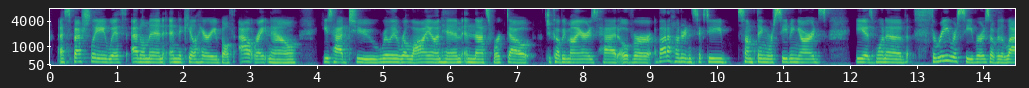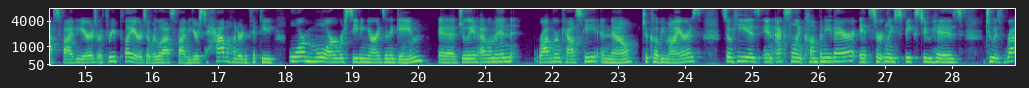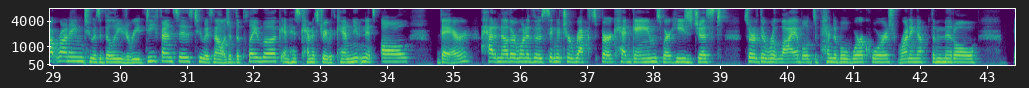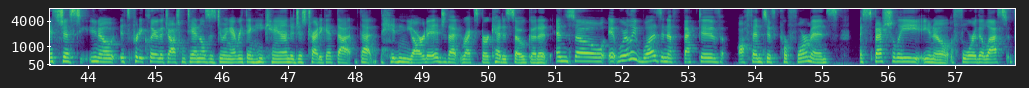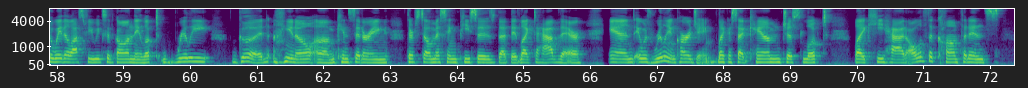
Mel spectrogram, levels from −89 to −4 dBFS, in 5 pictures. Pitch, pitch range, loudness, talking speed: 180 Hz, 170-200 Hz, -21 LUFS, 180 wpm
